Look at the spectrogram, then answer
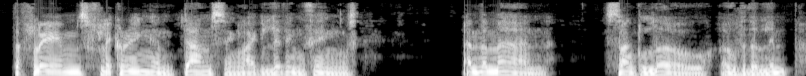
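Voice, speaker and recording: An actor playing a reflective adventurer, giving measured first-person narration in a radio drama. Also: male voice, deep voice, husky, no room sound, highs cut off, exaggerated voice. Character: reflective male adventurer recalling his past.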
